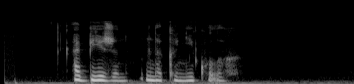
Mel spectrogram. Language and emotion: Russian, angry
